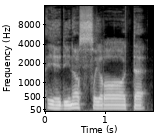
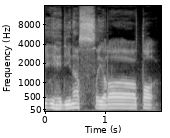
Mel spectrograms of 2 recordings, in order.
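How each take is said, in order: First: "sirata" ending in a light, front "ta"; thin Ta, wrong. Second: "sirata" ending in a heavy, dark "ta"; emphatic Ta. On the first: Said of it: "et non pas". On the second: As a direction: darken the final "ta" of "sirata". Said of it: "Il faut bien emphatiser le ta". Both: Shown as a demonstration.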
